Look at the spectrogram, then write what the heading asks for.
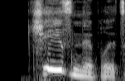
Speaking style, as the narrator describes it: I shrieked

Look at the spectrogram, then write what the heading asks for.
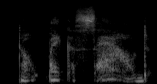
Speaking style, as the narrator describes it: he whispered

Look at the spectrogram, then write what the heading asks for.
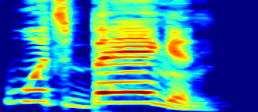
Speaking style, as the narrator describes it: Outside, Eddie yelled

